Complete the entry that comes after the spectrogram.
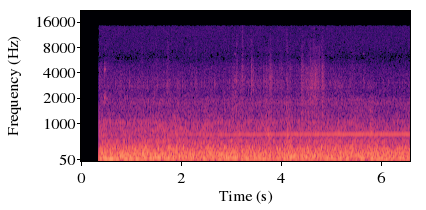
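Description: Passenger-cabin noise of an ICE high-speed train running at speed: a steady low rumble with a constant high whine over it, and a few faint ticks around the middle.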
